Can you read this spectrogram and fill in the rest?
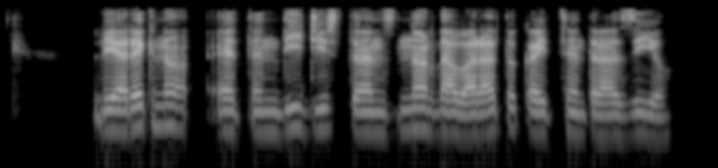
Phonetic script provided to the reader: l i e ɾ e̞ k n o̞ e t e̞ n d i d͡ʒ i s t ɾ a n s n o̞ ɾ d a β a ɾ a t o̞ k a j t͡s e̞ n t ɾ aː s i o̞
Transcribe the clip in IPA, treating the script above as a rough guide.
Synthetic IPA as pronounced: l i a ɾ e̞ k n o̞ e t e̞ n d i d͡ʒ i s t ɾ a n s n o̞ ɾ d a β a ɾ a t o̞ k a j t͡s e̞ n t ɾ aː z i o̞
